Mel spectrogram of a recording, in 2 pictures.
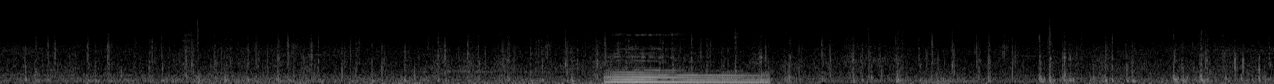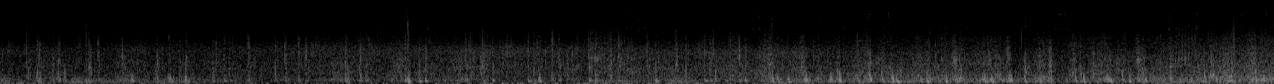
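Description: A horse's hooves clop steadily, quickening into a gallop.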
